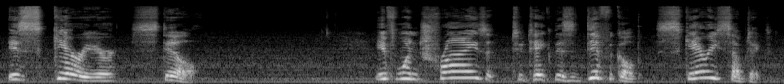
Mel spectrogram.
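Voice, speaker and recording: Theatrical man, slow and swooping delivery. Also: high-pitched, a little hiss or hum, low-quality recording. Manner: theatrical, drawn-out emphasis with pauses. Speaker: science blogger giving a dramatic reading. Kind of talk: theatrical reading of a popular science blog. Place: small room with bookshelves. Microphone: handheld-style microphone on a stand, close in front.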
